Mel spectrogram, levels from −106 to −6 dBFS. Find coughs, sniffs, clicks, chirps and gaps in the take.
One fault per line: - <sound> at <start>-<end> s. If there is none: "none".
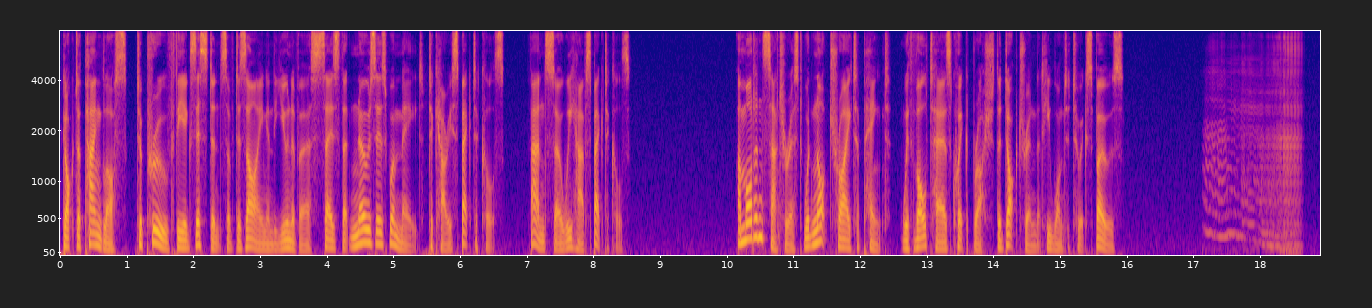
- squeak at 17.1-18.7 s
